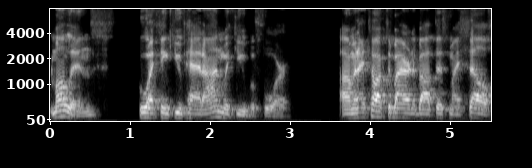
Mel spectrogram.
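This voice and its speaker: A man's bright, sharp voice at a medium pitch, with ordinary pitch variation and a moderate pace. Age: 30s. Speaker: professional basketball player. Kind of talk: interview. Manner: casual.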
